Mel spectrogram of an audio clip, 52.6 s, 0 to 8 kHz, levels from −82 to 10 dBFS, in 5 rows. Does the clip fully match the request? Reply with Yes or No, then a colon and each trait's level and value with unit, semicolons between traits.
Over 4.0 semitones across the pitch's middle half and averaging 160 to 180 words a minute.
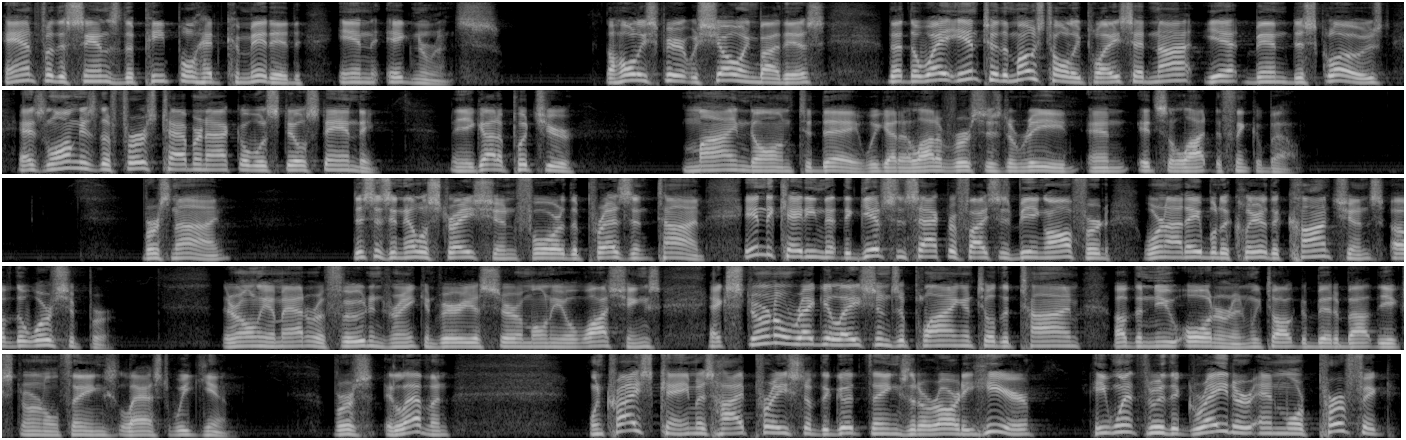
Yes: wide, 5.4 semitones; average, 170 wpm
